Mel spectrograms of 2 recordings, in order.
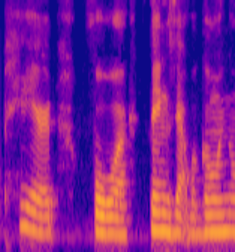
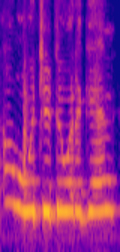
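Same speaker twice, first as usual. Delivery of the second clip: high, quick mock question; fast, high-voiced imitation of a questioner; imitating curious people; 4 dB louder, faster than usual. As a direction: mimic people asking, pitched way up. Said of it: "People are like".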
